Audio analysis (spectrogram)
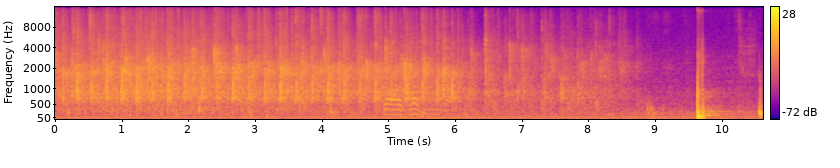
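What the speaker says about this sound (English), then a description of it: "Chung with warm rounds of applause." Audience at a policy symposium opening ceremony claps to welcome a speaker, a dense steady wash of hands that fades after about six seconds, leaving quiet room tone with a sharp thump near the end.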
